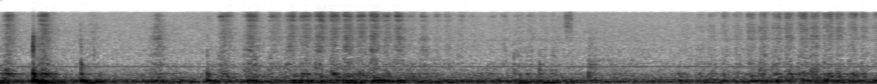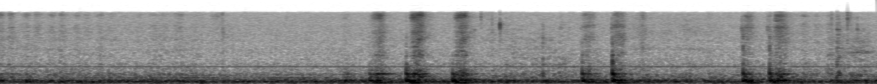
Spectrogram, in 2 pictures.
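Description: Pencil scratching quick, rough strokes on paper while drawing fur, a faint continuous rasp with occasional sharper flicks, close up under a low steady room hum and no speech.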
